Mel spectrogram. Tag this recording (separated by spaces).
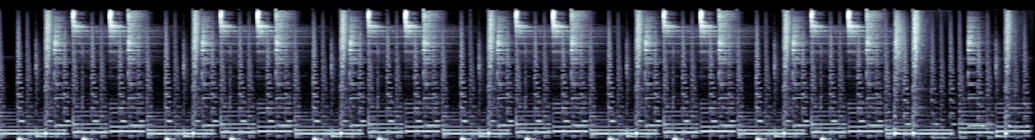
download-background-music prism music-loops loops download-music vlog-music sbt music-for-vlog music audio-library background-music free-vlogging-music electronic-music free-music-download vlog vlogger-music syntheticbiocybertechnology music-for-videos free-music free-music-to-use download-free-music vlogging-music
